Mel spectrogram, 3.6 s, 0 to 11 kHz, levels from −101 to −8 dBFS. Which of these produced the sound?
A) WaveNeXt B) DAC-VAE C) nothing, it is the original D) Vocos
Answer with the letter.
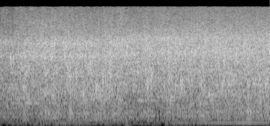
C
